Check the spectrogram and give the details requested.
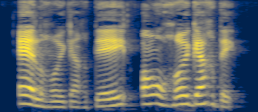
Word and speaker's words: regardait: Et ça devient il regardait, elle regardait, on regardait. Et le T à la fin ne se prononce pas.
